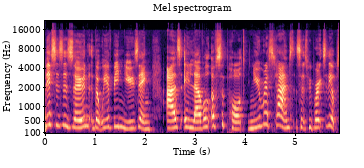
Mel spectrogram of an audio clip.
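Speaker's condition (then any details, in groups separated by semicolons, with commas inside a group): No condition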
